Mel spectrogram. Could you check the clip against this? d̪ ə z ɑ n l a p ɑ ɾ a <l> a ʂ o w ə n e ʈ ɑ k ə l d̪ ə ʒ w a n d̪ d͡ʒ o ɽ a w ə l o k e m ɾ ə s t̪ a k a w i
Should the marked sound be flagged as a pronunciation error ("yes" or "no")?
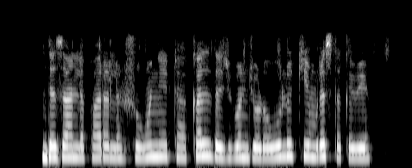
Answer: no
